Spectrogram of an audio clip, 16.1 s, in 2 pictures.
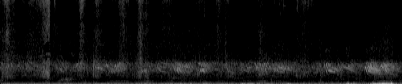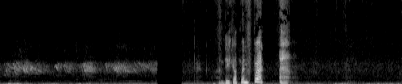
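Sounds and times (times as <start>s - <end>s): birds chattering: 0.0s - 11.2s.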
